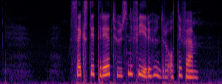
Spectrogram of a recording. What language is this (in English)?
Norwegian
